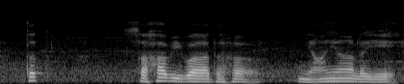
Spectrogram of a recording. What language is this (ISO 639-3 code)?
san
